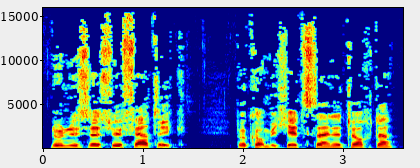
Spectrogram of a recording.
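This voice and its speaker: A man's voice: a little high, lively intonation, takes it slowly, creaky, warm tone, pitched above the performer's own voice, heavily acted. A man voicing a boastful, carefree young peasant lad in a storybook reading, calling out eagerly.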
